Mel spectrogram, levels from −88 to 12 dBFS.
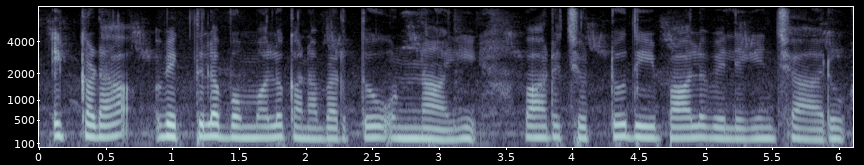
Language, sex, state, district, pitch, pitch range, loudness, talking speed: Telugu, female, Telangana, Mahabubabad, 190 Hz, 180-200 Hz, -17 LUFS, 90 wpm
